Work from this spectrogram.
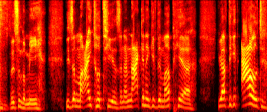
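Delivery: put-on voice, belted out loud and high. Doing an impression for viewers: Arnold Schwarzenegger voice. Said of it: "Arnold Schwarzenegger".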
